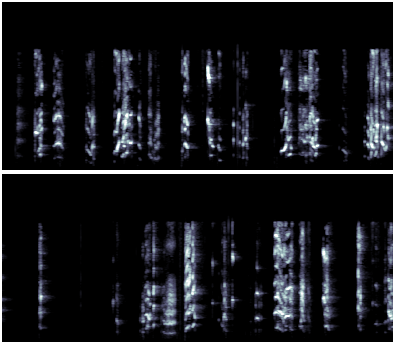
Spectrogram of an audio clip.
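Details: Pair of lovebirds chattering steadily: rapid, shrill, scratchy chirps and squeaks in quick irregular bursts, nearly continuous, with a brief quieter lull midway before the sharp calling resumes.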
